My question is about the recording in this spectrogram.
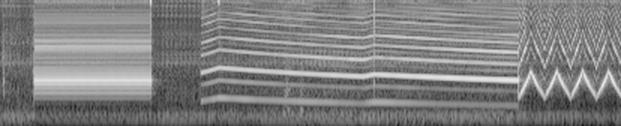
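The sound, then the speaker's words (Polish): The additional siren of a fire truck cycles through modes, loud: a steady blaring tone, then a long, slowly falling wail, then a rapid warbling yelp, with no talking. “Tu jeszcze jest dodatkowa sygnalizacja.”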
